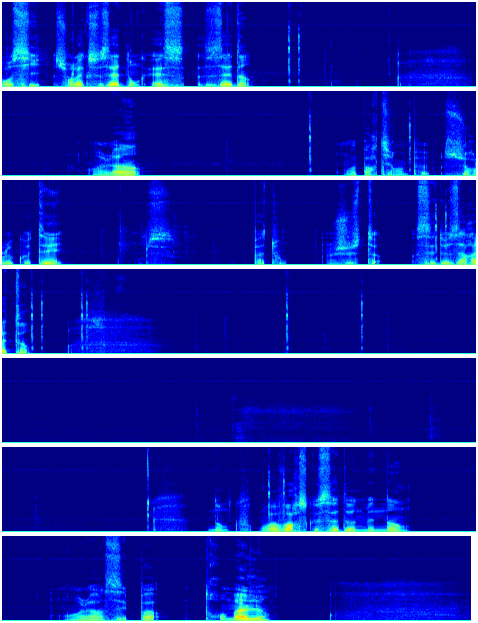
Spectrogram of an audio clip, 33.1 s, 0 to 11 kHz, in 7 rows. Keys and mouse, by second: 3.9 middle click, 8.6-10.1 drag, 10.2 ctrl+z, 12.9 click, 19.2 middle click, 22.2 Tab.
